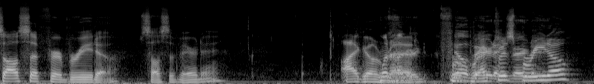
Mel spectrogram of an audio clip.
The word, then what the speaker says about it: verde: Well, I didn't want to say it verde. That's how you say it.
